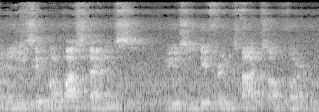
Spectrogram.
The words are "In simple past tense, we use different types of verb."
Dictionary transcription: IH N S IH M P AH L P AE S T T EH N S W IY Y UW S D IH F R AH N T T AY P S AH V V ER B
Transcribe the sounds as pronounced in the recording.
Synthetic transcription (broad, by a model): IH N S IH M P AH L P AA S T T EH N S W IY Y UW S D IH F R AH N T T AY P S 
